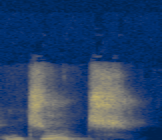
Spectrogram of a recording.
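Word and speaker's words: ӟуч: Дальше, как в слове «джуч». «Джуч» означает «русский».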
